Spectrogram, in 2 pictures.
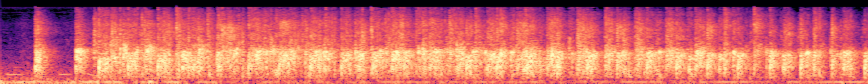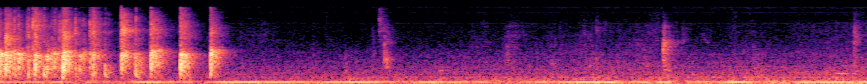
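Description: Audience applauding, a dense patter of many hands that dies away after about eight seconds, leaving a few scattered claps.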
